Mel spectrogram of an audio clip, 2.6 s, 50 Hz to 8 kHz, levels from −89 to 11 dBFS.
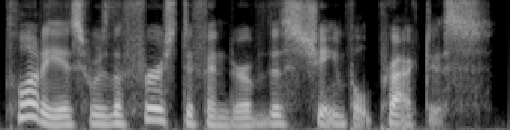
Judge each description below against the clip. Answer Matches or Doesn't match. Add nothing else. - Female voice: Doesn't match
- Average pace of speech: Doesn't match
